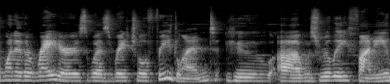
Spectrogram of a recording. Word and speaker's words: Rachele: Yes, it's Rachel, but it's spelled like this: RACHELE.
